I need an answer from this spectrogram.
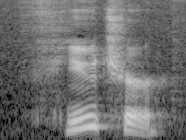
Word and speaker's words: future: Future, again with the 2 syllables. But this last syllable is actually a suffix. Chur is going to be a very common suffix that we're going to see in a lot of different words. Okay, so getting to know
